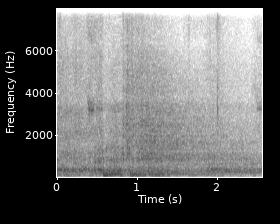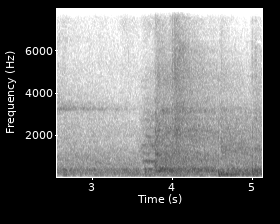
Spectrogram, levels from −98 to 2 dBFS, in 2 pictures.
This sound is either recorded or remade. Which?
remade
